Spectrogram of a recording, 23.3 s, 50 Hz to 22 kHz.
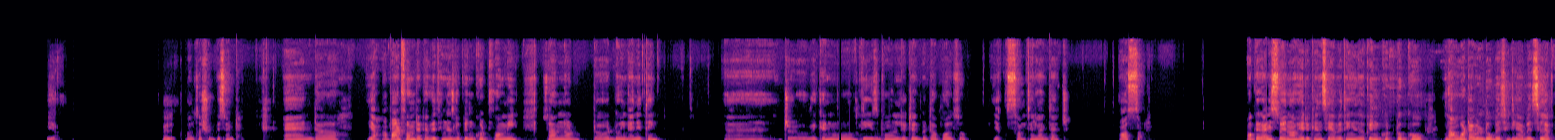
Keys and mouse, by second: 0.2 click, 1.6 click, 2.3 click, 3.6 click, 4.0 Tab, 4.6-5.5 middle drag, 6.3 `, 7.7 shift+middle drag, 12.4 Tab, 13.8-16.3 drag, 17.5 click, 18.0 Tab, 18.9 shift+middle drag, 19.7-20.6 shift+middle drag, 21.2 shift+middle drag, 23.0 click.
